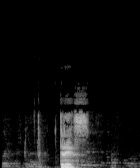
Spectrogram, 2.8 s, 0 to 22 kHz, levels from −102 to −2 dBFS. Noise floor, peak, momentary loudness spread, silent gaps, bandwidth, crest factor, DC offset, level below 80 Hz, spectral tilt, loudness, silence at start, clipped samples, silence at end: -65 dBFS; -6 dBFS; 27 LU; none; 9.6 kHz; 24 dB; under 0.1%; -58 dBFS; -4.5 dB/octave; -23 LUFS; 0.75 s; under 0.1%; 1.05 s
